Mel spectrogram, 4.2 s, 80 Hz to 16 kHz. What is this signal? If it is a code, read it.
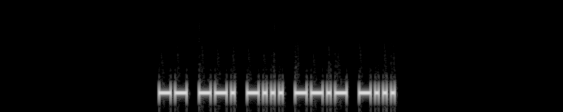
Morse code, heard as a keyed tone, about 38 wpm, 690 Hz. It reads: MGBQB
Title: Code Groups - 5 Letters - 40wpm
